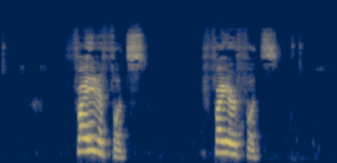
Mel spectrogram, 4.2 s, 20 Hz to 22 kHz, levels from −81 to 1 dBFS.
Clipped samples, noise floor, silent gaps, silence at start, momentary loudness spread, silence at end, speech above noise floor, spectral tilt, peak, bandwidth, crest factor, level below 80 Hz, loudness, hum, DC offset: under 0.1%; -77 dBFS; none; 0.95 s; 15 LU; 0.75 s; 60 dB; -2 dB/octave; -2 dBFS; 12 kHz; 18 dB; -78 dBFS; -17 LUFS; none; under 0.1%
